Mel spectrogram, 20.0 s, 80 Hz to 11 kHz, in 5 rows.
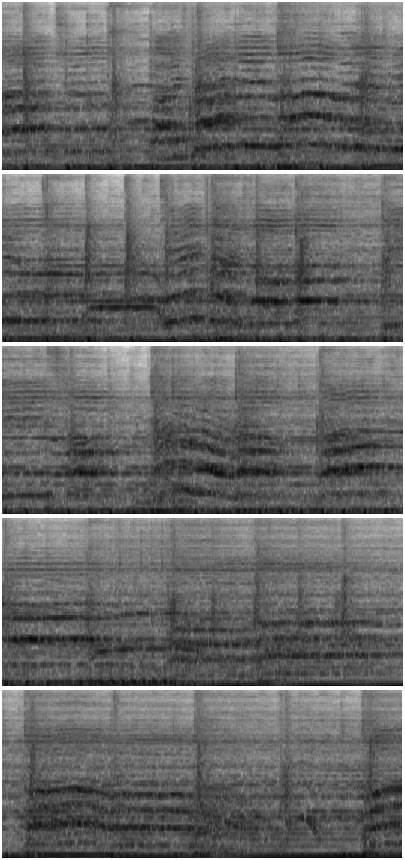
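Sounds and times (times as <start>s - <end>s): children singing in unison: 0.0s - 18.6s, 19.6s - 20.0s
backing music with bass and drums: 0.0s - 20.0s.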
